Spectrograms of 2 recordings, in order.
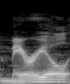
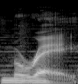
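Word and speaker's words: Mireille: By the way, yes, told me that her name is not pronounced. It's not Mariel. It's Murray. That's how you say her name.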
